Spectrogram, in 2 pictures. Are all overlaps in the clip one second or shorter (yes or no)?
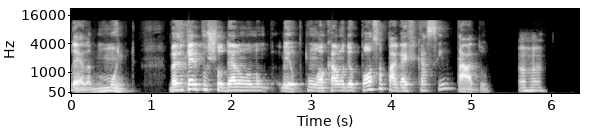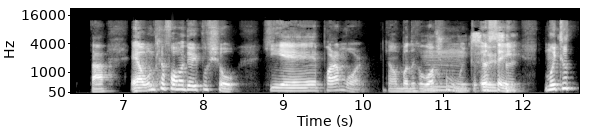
no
